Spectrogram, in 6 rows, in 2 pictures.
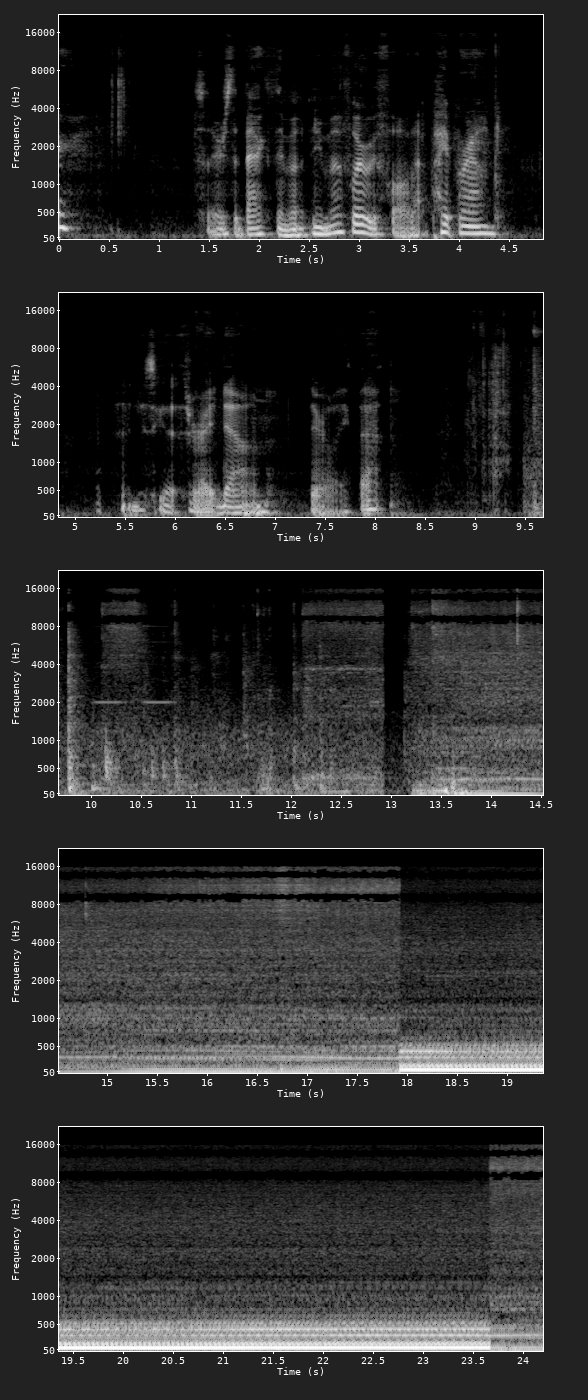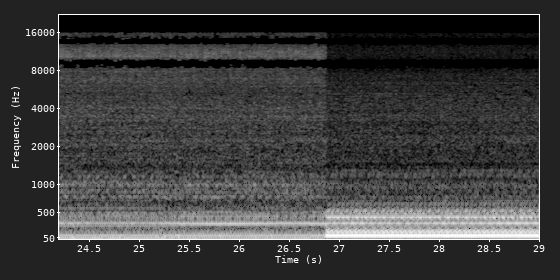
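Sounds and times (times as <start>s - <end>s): smooth engine running: 12.5s - 29.0s
loud throaty engine: 13.2s - 29.0s.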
